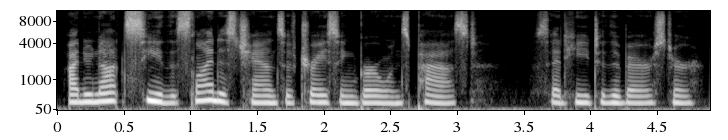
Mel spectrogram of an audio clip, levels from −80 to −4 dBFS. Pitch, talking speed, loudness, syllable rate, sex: 200 Hz, 195 wpm, -17 LUFS, 5.1 syllables/s, female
